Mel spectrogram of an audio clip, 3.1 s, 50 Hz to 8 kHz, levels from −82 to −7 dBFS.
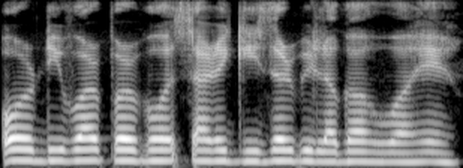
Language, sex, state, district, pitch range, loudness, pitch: Hindi, female, Arunachal Pradesh, Papum Pare, 175-190 Hz, -17 LUFS, 185 Hz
